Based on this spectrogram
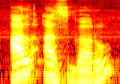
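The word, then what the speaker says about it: الصغرى: তারপরে সোয়াদ গয়ন র হচ্ছে ছোট, আসগরু অপেক্ষাকৃত ছোট, আল আসগরু সবচেয়ে ছোট, আল আসুগরা এটা শামসিয়া লেটার, সেজন্য আসুগরা লাম সাইলেন্ট হয়ে যাবে, আসুগরা হচ্ছে সবচেয়ে ছোট।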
